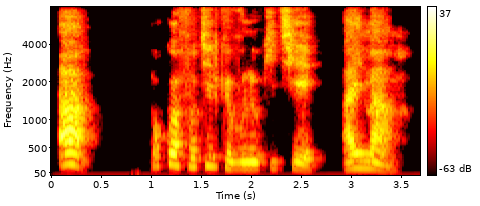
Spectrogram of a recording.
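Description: A man reading an audiobook, voicing a tearful young fiancée who begs her beloved to stay, raising his voice high and strained. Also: slow, a little mellow, breathy edge. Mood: pleading. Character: young woman, tearful fiancée full of foreboding.

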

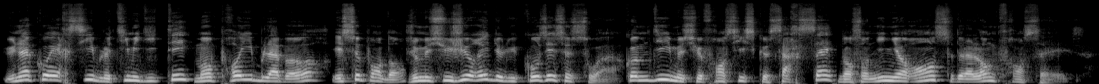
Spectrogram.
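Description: A man's voice: fairly high pitch, very animated, measured pace, a little mellow, pitched above the performer's own voice. A man voicing a pale, sad, timid young man who speaks in a formal, slightly pompous way. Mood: earnest, scheming.

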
